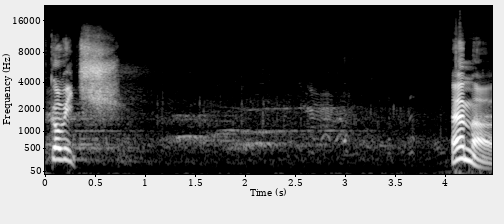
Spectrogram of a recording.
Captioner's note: audience cheering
